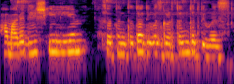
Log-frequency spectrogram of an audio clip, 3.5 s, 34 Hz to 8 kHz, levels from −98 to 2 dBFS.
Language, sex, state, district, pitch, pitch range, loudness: Hindi, female, Uttar Pradesh, Varanasi, 250 Hz, 240-270 Hz, -18 LUFS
